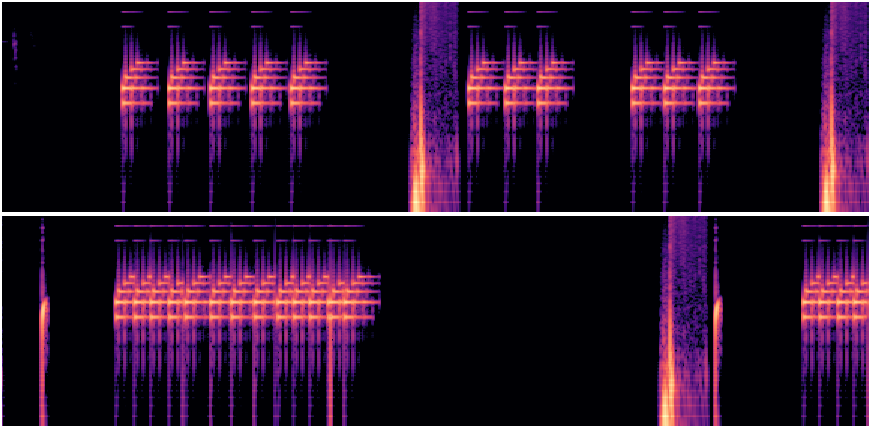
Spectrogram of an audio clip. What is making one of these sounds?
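A tablet game plays quick runs of bright chiming notes.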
